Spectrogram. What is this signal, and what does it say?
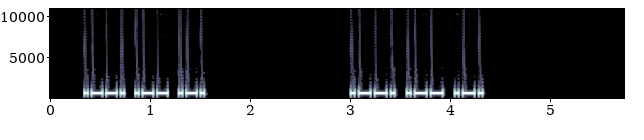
Morse code, heard as a keyed tone, about 30 wpm, 700 Hz. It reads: PWR PWR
